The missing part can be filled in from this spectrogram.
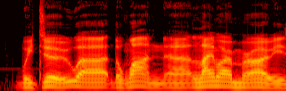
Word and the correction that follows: Les Amaro: is at $3. Actually, I'll start again there. Les Amaro. Is that how we pronounce it, gentlemen? The one? – Les Amaro.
